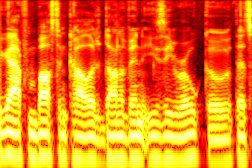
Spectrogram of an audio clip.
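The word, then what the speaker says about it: Ezeiruaku: I had the guy from Boston College, Donovan Iziroko.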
